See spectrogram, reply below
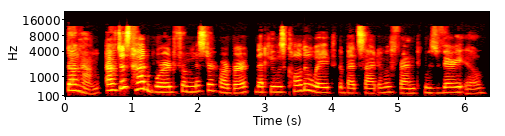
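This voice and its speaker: A woman's voice: medium pitch, lively intonation, normal speed, a little mellow, close to an everyday voice. A woman playing a fussy, domineering society hostess and mother in a dramatic reading of a stage play, exclamatory and imperious. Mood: brisk, disapproving.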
